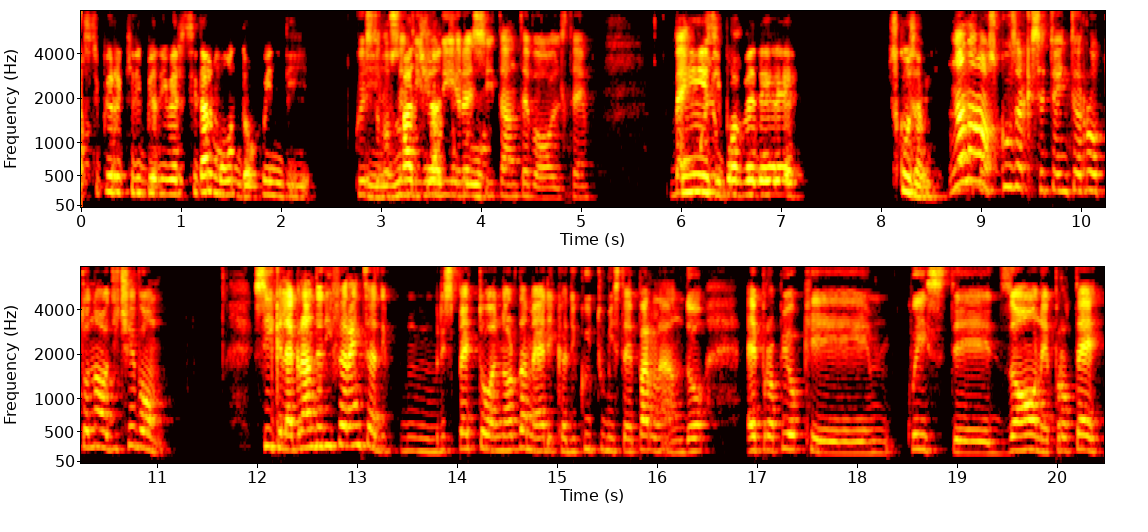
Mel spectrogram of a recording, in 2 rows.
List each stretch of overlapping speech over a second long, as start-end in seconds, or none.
2.7-4.1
